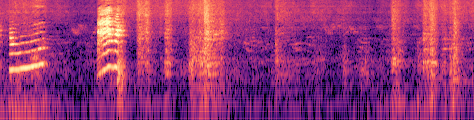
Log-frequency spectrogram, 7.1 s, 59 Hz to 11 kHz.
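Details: A pet talking parrot that says mummy and papa gives a strong, drawn-out harmonic call at the start and a rising squawk-like word near 1.5 seconds, followed by softer, broken voice-like sounds.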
